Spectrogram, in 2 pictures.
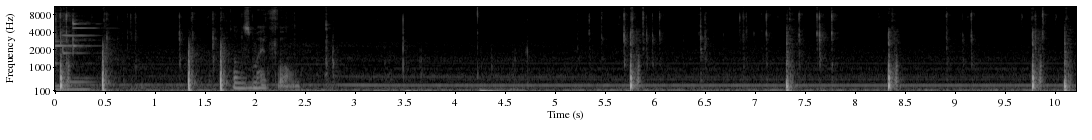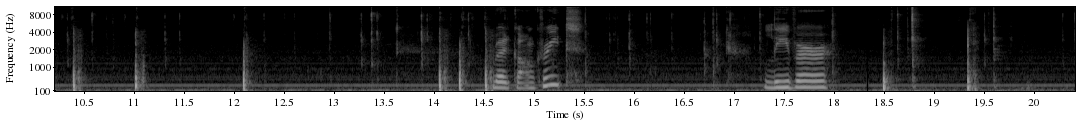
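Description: Blocks are placed and broken with short, sharp clicks.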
